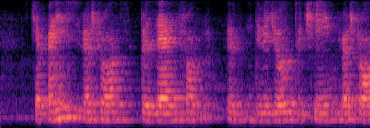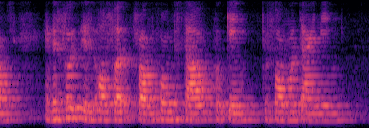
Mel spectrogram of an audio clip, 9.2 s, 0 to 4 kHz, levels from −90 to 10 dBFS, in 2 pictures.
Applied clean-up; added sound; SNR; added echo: none; none; none; reverberation time 0.6 s.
